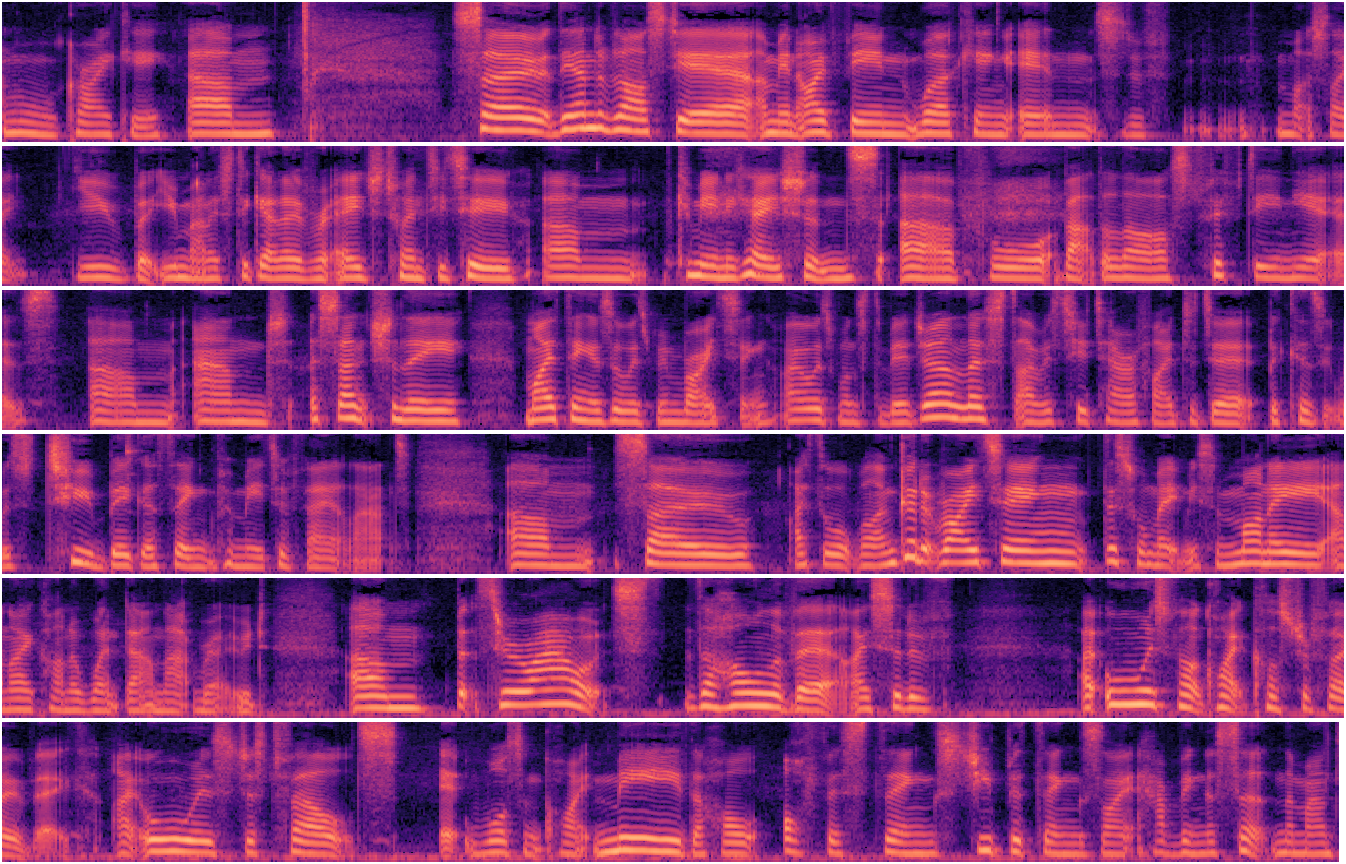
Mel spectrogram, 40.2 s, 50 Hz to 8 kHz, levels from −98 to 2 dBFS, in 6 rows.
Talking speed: 195 wpm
